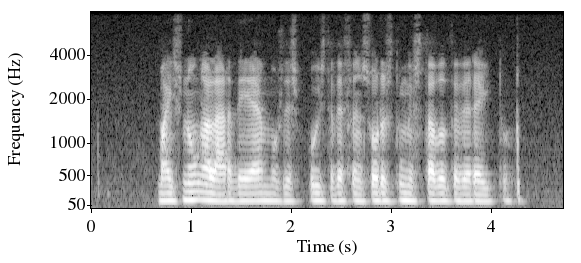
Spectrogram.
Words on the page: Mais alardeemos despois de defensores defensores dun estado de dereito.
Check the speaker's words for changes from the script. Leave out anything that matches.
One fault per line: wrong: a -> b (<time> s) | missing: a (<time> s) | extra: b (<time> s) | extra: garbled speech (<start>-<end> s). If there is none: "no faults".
extra: non (1.0 s)
missing: defensores (3.0 s)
